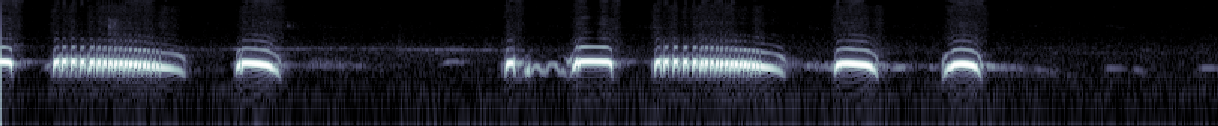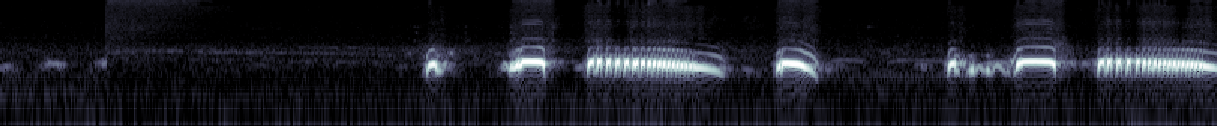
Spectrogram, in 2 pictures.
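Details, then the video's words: Spotted dove giving a quick-rising "kích bổi" call to provoke rival males; repeated cooing phrases mixing brief rising notes with long falling coos, pausing several seconds midway before resuming, no other sounds. "Tiếng chim cu gáy kích bổi giọng hạp bổi"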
